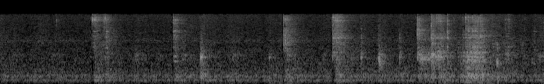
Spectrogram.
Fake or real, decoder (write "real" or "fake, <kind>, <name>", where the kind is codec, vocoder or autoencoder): real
